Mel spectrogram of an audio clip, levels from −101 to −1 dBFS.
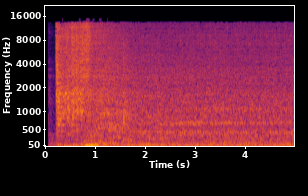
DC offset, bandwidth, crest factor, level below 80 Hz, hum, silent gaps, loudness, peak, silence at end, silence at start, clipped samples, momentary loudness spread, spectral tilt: under 0.1%; 15 kHz; 20 dB; -36 dBFS; none; none; -28 LUFS; -8 dBFS; 0 s; 0.05 s; under 0.1%; 13 LU; -1.5 dB/octave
